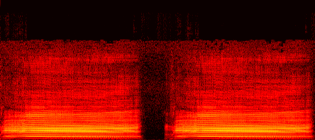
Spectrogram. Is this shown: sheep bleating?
yes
